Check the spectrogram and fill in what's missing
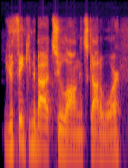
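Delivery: ordinary delivery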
